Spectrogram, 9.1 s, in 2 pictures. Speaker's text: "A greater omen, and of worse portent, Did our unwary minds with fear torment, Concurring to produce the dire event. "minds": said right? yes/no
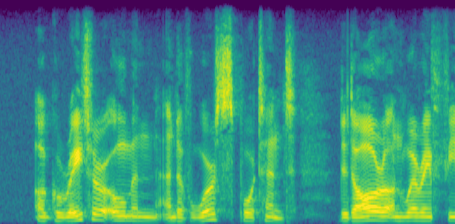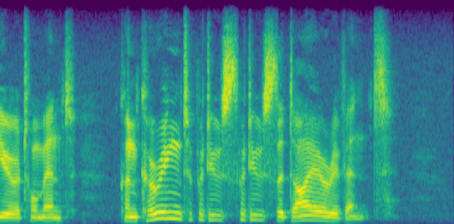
no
